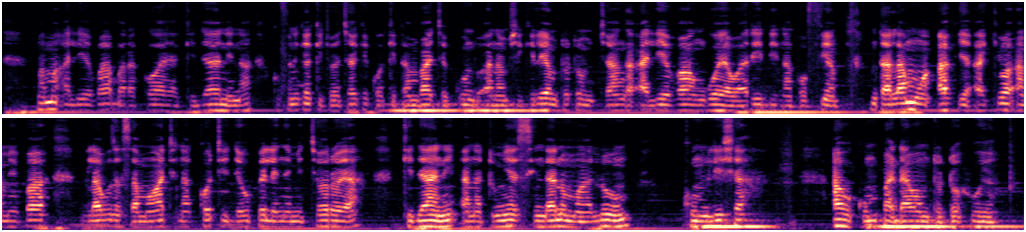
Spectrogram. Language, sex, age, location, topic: Swahili, male, 18-24, Nairobi, health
